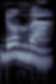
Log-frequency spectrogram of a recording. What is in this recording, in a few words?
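"domba", Indonesian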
